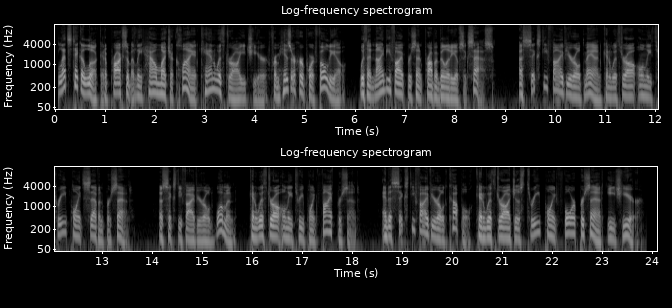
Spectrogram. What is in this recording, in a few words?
eLearning, Financial Concepts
